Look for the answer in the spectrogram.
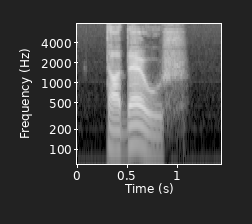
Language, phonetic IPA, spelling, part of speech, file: Polish, [taˈdɛʷuʃ], Tadeusz, proper noun, Pl-Tadeusz.ogg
